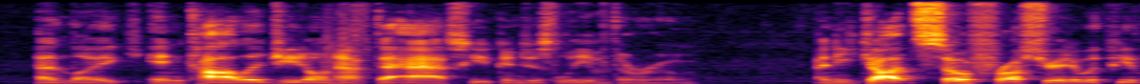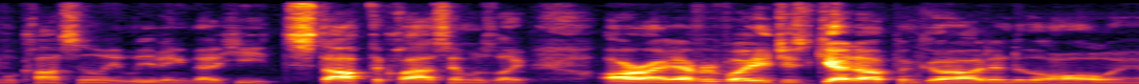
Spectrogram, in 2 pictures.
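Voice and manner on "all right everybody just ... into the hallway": loud, sarcastic, play-acted teacher-like tone. Retelling what a frustrated professor told the class: imitating a sarcastic professor. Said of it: "in, like, a sarcastic manner".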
